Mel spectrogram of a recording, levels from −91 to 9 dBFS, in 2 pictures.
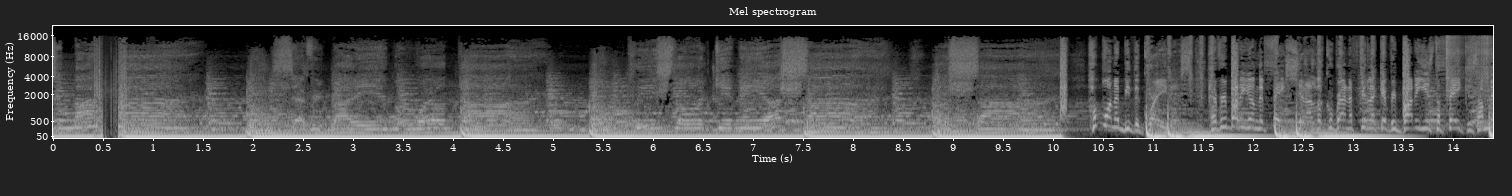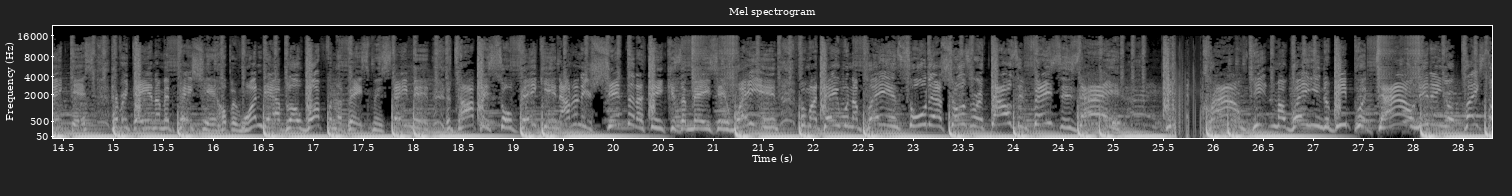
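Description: The audio drops out twice with a crackle at each edge, once from 0.41 to 0.74 s with a gap of about 167 ms and again from 25.49 to 25.98 s with a gap of about 278 ms. This is intermittent contact: a loose cable or plug briefly breaking the signal path.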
